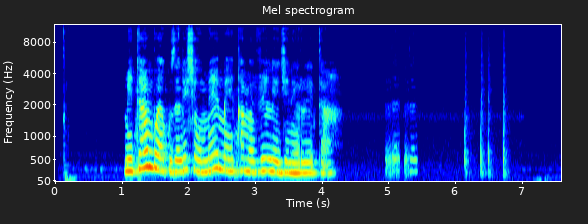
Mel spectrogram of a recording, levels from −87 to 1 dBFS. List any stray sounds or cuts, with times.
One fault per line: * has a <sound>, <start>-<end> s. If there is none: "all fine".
* has a laugh, 4.9-5.4 s
* has a thud, 6.1-6.8 s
